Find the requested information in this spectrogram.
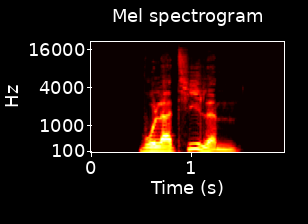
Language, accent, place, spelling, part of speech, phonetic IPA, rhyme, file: German, Germany, Berlin, volatilem, adjective, [volaˈtiːləm], -iːləm, De-volatilem.ogg
- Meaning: strong dative masculine/neuter singular of volatil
